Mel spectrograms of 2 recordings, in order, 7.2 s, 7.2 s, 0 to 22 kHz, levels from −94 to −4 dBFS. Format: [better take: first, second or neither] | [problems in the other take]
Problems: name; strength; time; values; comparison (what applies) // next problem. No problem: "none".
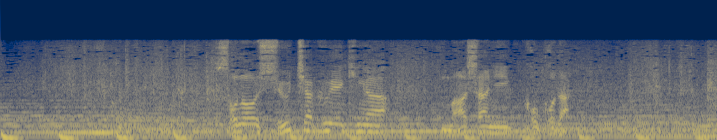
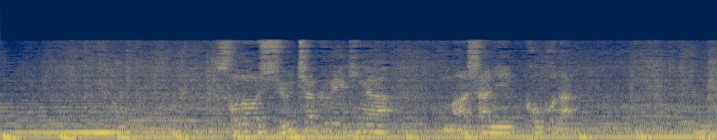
first | room echo; dies away in 0.2 s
